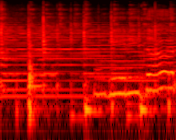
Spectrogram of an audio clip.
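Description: Harmonium playing held chords with tabla strokes in devotional Indian music; one sharp tabla stroke stands out early on. About a second in, a wavering sustained note enters over the drone.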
